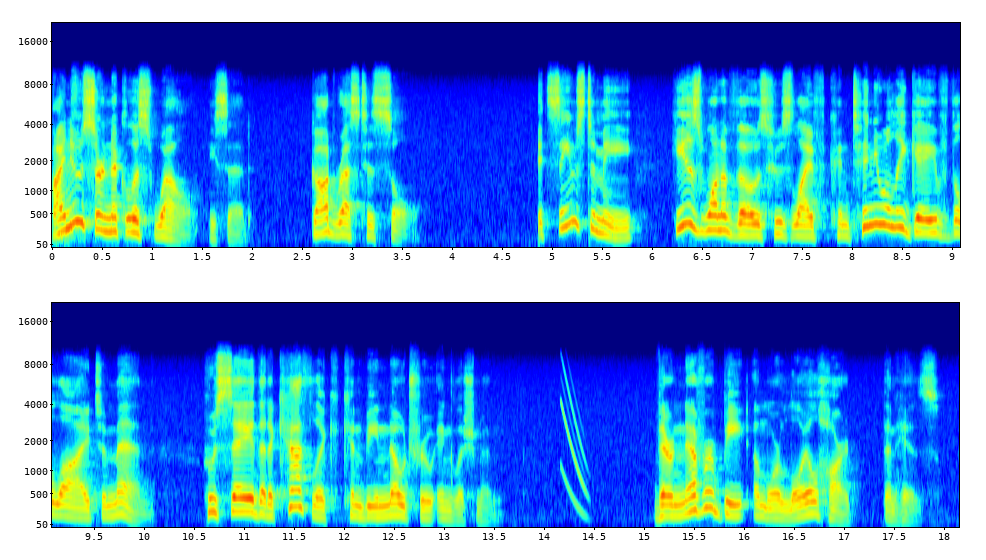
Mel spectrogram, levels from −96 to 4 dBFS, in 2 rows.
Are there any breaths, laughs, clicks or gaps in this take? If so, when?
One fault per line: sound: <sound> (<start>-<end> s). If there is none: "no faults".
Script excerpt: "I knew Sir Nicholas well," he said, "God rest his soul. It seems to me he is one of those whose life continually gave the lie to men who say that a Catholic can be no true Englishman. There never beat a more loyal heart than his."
sound: chirp (14.2-14.5 s)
